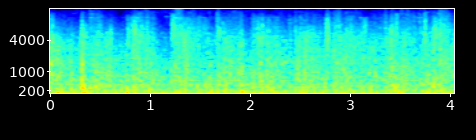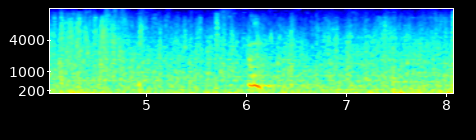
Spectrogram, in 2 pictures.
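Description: Footsteps crunch on ice.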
